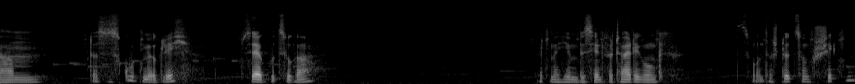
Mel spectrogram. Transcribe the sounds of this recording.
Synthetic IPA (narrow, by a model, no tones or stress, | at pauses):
ɛmd̥asɪstɡ̥uːtmø̰ːklɪçz̥eːɐɡuːtz̥oɡaːɐ | v̥eːɐdmaːlɦiːɐnbɪsçənfɛɐtʰaɪɾɪɡʊŋ | t͡suɐʔʊ̰ntɐʃtʏt͡sʊŋʃɪkŋ̩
